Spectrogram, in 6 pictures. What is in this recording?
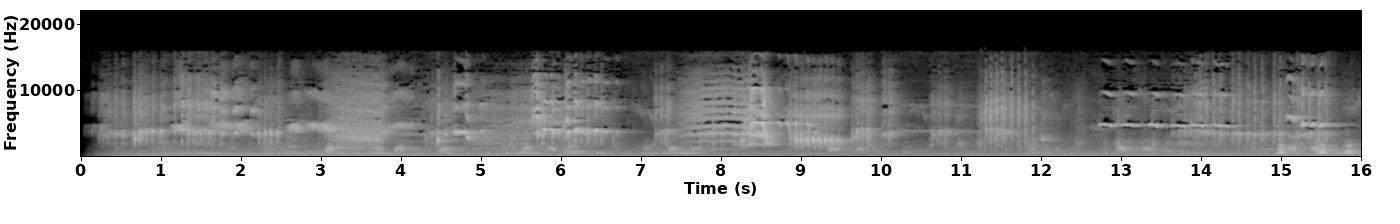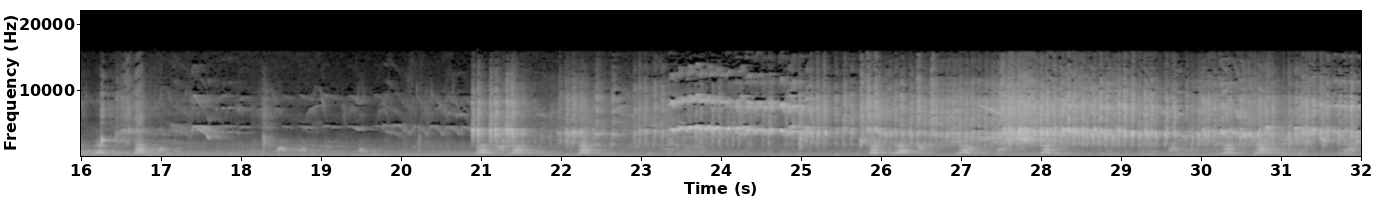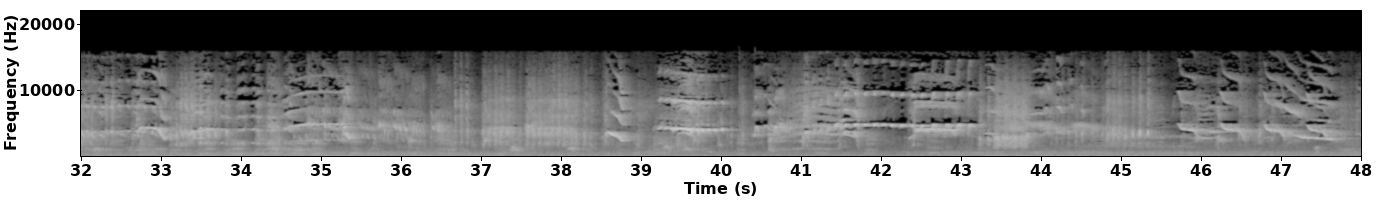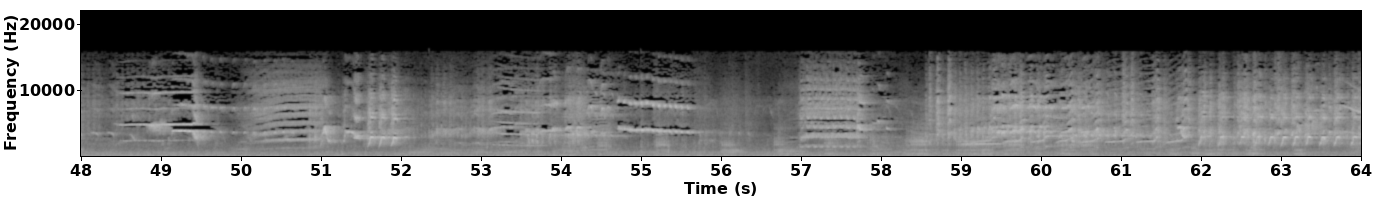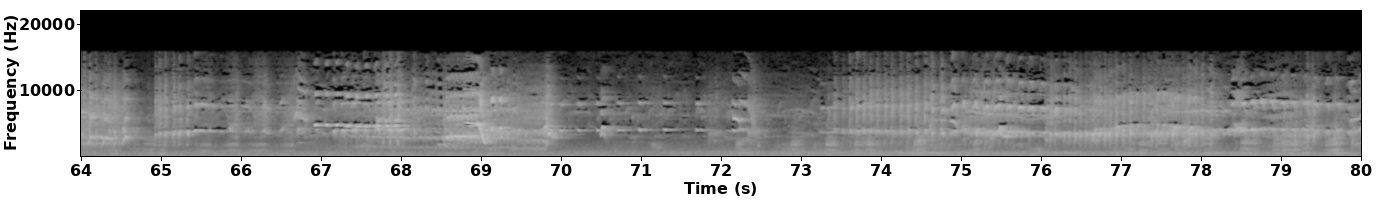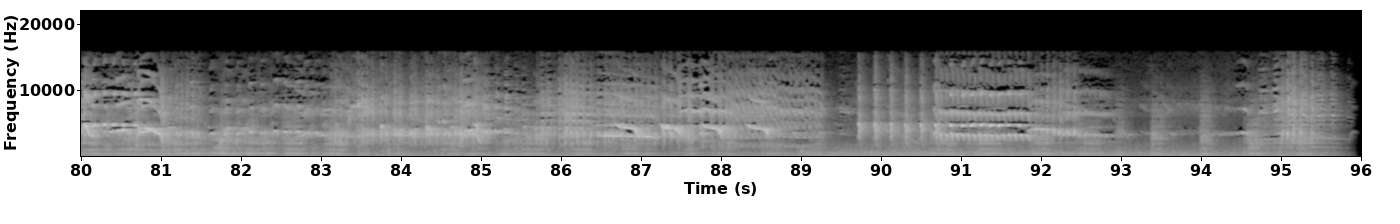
Laguna Miramar Nayarit 6pm
En la laguna de Miramar en Nayarit, Mexico, 6pm. Muchos pajaros distintos; perros del campo vecino. El mar esta a 500m.
Lagune de Miramar, Nayarit, Mexique, 18:00. De nombreux oiseaux, chiens du village dans le fond. L'océan est à 500m.
DECODED MS stereo, Sennheiser MKH30&50
Miramar, lagune, oiseaux, pajaros, birds, nayarit, laguna, Mexico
